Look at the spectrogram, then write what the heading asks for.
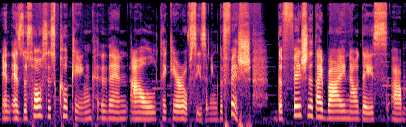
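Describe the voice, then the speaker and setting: A woman's voice: mid-range voice, clear, resonant tone. A woman from Albania, a native Albanian speaker, hosting a cooking video and chatting through the steps with frequent ums and likes. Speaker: cooking channel host. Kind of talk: casual cooking tutorial voice-over.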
